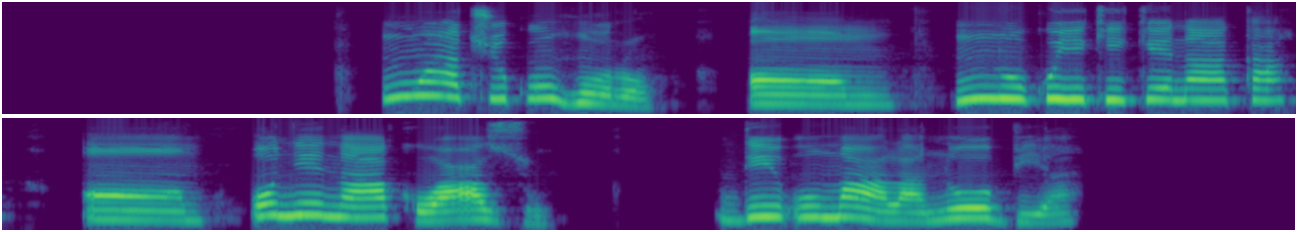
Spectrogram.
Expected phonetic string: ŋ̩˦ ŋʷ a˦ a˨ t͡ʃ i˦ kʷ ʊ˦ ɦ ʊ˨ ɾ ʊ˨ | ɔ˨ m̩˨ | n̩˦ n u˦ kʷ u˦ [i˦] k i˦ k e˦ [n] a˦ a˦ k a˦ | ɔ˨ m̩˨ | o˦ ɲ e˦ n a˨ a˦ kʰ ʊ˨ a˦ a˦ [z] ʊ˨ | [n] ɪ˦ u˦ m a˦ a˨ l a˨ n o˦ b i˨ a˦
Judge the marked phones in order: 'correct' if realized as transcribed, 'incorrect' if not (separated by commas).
correct, correct, correct, incorrect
